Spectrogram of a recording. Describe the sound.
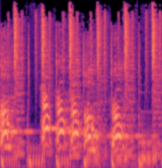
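Sampled dog barks arranged into a song with a cheap Christmas-soundtrack feel: many pitched, yelping barks follow a bouncing melody over a steady sustained note.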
